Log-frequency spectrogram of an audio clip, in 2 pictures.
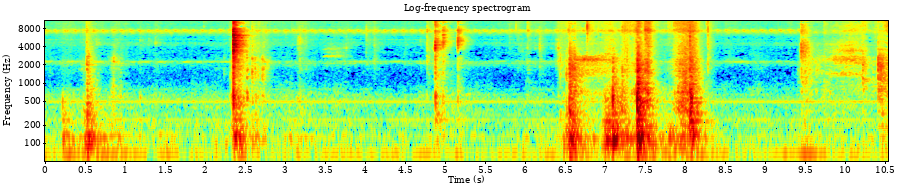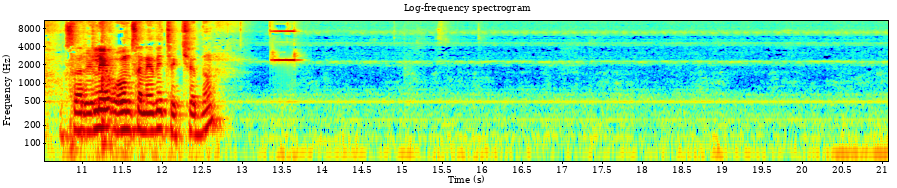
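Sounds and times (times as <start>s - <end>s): plastic housing knocks and scrapes: 6.4s - 8.3s.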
